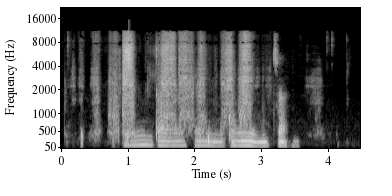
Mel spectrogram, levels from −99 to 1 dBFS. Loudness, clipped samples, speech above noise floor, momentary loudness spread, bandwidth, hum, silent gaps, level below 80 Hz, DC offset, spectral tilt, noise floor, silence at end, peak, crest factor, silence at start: -19 LUFS; under 0.1%; 34 dB; 19 LU; 11.5 kHz; none; none; -54 dBFS; under 0.1%; -2.5 dB/octave; -56 dBFS; 0.6 s; 0 dBFS; 22 dB; 0.15 s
